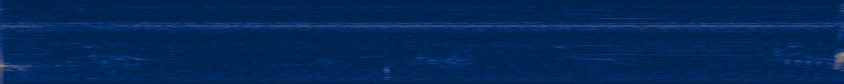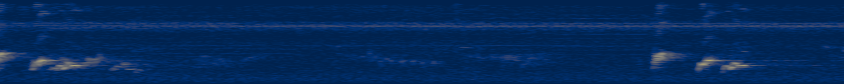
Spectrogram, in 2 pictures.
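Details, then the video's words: Red-whiskered bulbul recorded during bulbul trapping in Hòa Bình, Vietnam: two short, loud warbled phrases of bright chirping notes about three seconds apart. A steady, thin high-pitched whine runs throughout. "Bẫy chào mào hòa bình"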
